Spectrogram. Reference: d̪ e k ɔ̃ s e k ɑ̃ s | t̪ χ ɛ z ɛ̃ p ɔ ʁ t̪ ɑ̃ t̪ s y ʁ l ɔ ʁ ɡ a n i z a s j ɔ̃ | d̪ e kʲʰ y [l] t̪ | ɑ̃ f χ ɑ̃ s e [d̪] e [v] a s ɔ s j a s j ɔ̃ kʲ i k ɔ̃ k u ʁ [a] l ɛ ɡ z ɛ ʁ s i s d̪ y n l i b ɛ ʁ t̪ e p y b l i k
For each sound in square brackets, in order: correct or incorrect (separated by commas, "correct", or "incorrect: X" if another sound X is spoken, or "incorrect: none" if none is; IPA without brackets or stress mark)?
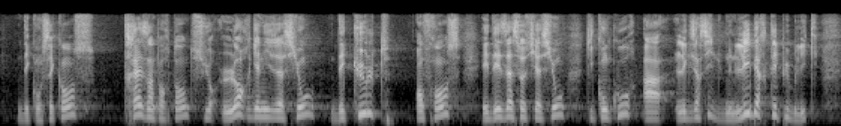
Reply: correct, correct, incorrect: z, correct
